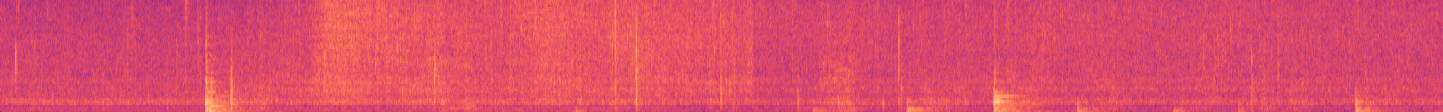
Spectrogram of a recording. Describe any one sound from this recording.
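A wooden spoon scrapes and knocks against a pan.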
